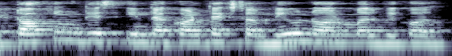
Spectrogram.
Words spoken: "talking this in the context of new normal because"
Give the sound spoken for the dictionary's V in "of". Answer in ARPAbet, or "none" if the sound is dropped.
V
